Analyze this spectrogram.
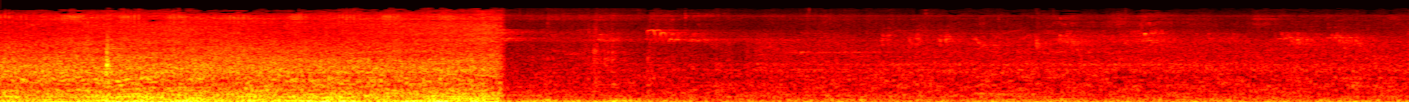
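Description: Loud outdoor city-street noise with a heavy low rumble. It cuts off abruptly about two and a half seconds in, leaving a much quieter open-air background with a few faint high chirps.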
